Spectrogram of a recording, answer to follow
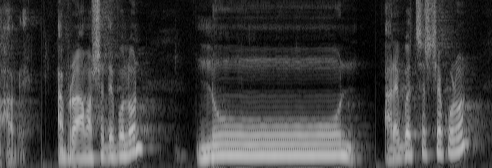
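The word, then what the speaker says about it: نون: আপনারা আমার সাথে বলুন নন। আরেকবার চেষ্টা করুন নন। নূর হরফটির উচ্চারণ স্থান হচ্ছে জিহ্বার আগা তার বরাবর উপরে তালুর সঙ্গে লাগিয়ে উচ্চারিত হয়।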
